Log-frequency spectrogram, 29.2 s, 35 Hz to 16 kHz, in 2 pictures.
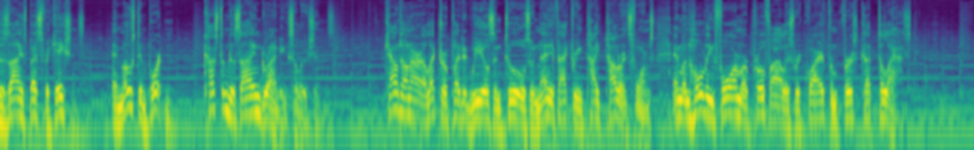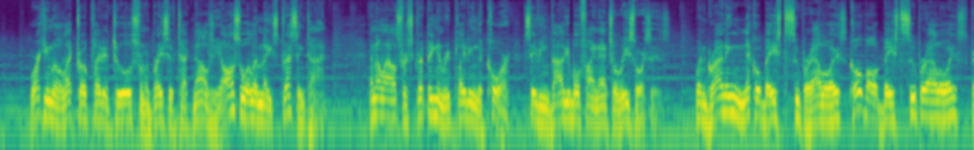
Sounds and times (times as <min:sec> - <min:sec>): Speech: 0:00.0 - 0:05.1, 0:05.8 - 0:13.7, 0:15.0 - 0:19.6, 0:20.2 - 0:29.2
Music: 0:00.0 - 0:29.2.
